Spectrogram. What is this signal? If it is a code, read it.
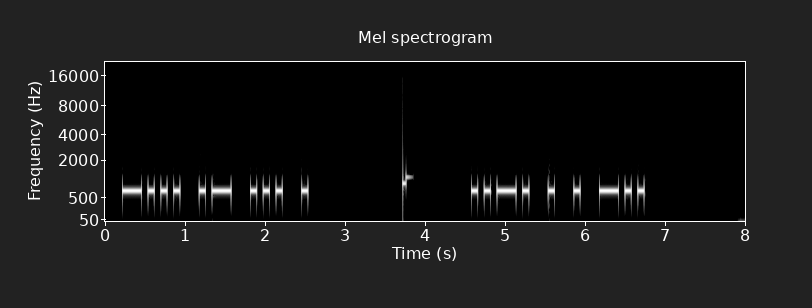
Morse code, heard as a keyed tone, about 15 wpm, 700 Hz. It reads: BASE FEED
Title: Sentences from Top 1600 Words - New Word Drill Alt - 15wpm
